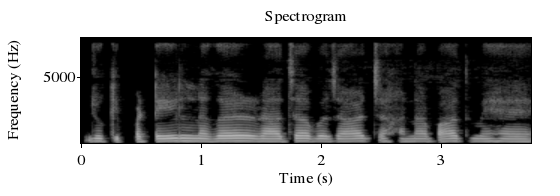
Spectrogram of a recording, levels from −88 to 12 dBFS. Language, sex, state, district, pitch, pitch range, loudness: Hindi, female, Bihar, Gaya, 190 Hz, 185-195 Hz, -25 LUFS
